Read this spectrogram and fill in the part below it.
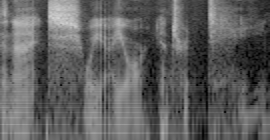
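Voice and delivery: put-on comic-book supervillain voice. Taking up a challenge to talk as the Joker: Heath Ledger Joker voice. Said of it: "talk as Heath Ledger Joker".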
